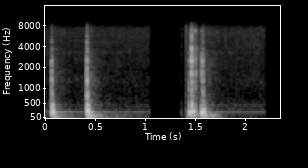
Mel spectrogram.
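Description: Computer mouse clicking, picked up by the microphone as four sharp clicks: one at the start, one about half a second later, and a quick pair about a second and a half in. A faint steady hum sounds under the clicks.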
